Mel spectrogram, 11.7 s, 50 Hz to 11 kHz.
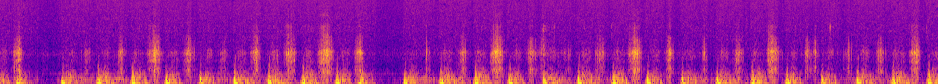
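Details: Heart sounds with frequent arrhythmia felt as a bursting sensation in the heart: fast, muffled beats about 140 a minute, unevenly spaced with brief pauses, indicating an irregular rhythm with frequent extra beats.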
